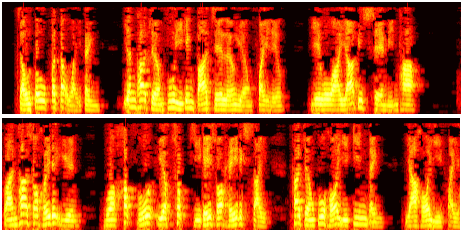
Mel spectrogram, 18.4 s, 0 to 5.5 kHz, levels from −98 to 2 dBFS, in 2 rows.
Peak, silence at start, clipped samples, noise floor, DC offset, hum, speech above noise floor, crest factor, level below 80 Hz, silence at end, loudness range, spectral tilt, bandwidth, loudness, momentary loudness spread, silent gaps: 0 dBFS; 0.35 s; under 0.1%; -89 dBFS; under 0.1%; none; 74 dB; 14 dB; -46 dBFS; 0 s; 2 LU; -10 dB/octave; 5 kHz; -15 LUFS; 9 LU; none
